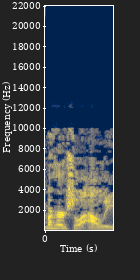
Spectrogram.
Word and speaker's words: Mahershala Ali: I got Mahershala Ali.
